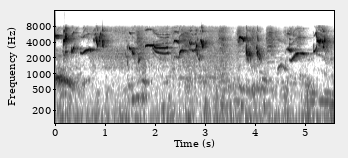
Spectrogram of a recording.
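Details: Kacer (Oriental magpie-robin) singing in the bongkar isian style: varied rapid whistles, sharp upslurs and buzzy chattering phrases in quick bursts separated by brief pauses, with other birds calling in the background.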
